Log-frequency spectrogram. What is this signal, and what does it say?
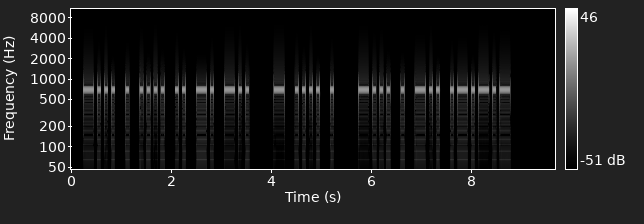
Morse code, heard as a keyed tone, about 17 wpm, 700 Hz. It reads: BEHIND THE BED.
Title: Sentences from Top 1000 Words - Review Part 5 - 17wpm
